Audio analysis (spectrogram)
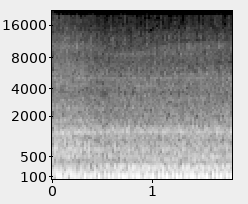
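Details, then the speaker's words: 2000 Ford Explorer XLT 5.0 V8 with Meziere WP374 electric water pump after idler assembly replacement: smooth even idle, faint metallic rattle from faulty AC compressor; water pump noise gone. "but the sound that I was getting coming from from the water pump location down here is gone"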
